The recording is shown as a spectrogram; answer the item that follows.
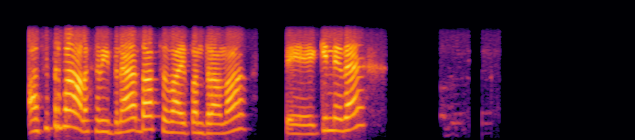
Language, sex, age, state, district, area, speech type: Dogri, female, 18-30, Jammu and Kashmir, Samba, rural, conversation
